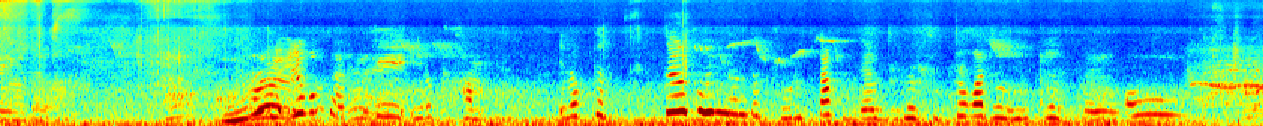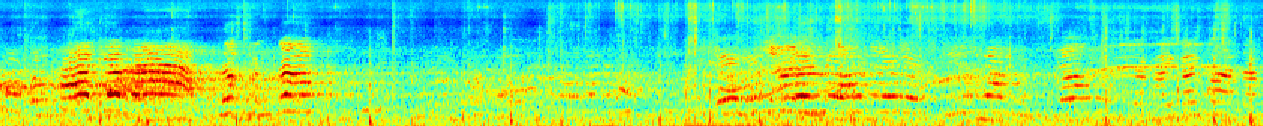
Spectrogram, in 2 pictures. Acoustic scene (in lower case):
park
